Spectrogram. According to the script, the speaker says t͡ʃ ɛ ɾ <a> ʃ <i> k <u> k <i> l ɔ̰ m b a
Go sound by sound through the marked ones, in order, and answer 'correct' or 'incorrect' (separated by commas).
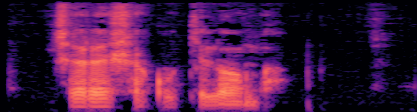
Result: incorrect, incorrect, correct, correct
